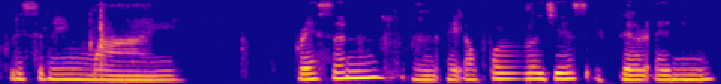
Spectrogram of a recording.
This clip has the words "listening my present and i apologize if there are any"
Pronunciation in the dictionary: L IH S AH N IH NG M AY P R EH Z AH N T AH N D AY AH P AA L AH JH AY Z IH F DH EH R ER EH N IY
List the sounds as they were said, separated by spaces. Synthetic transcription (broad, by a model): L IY S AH N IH NG M AY P R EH S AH N AH N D AY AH P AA L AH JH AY S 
